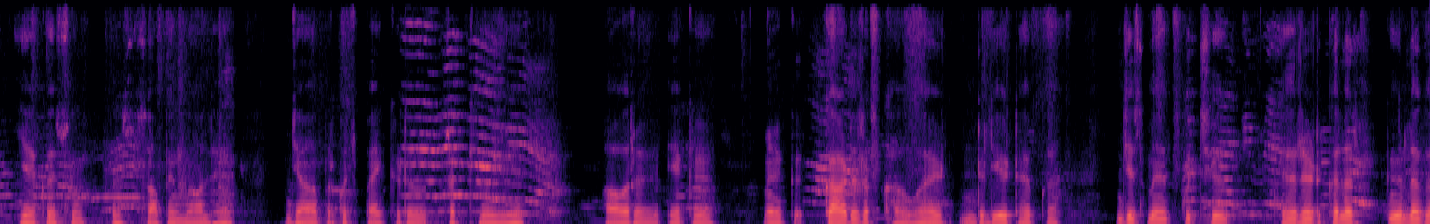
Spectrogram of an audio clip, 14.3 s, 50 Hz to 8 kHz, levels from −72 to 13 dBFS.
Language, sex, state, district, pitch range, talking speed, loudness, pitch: Hindi, male, Chhattisgarh, Bilaspur, 130-155 Hz, 115 wpm, -23 LUFS, 140 Hz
